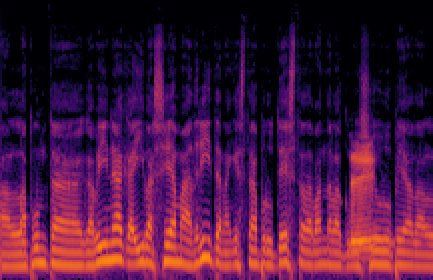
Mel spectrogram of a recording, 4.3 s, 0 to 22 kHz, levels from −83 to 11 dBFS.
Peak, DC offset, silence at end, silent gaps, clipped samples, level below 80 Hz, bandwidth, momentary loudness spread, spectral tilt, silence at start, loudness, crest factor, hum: -6 dBFS; under 0.1%; 0 s; none; under 0.1%; -50 dBFS; 15.5 kHz; 6 LU; -6.5 dB/octave; 0 s; -21 LUFS; 14 dB; none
